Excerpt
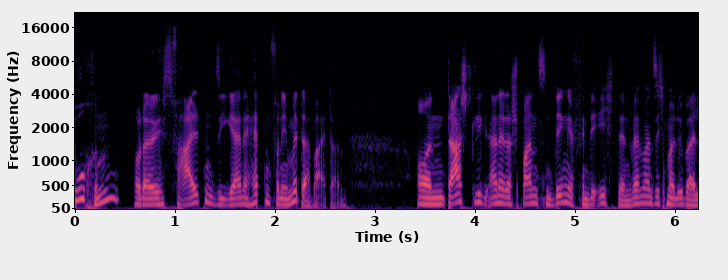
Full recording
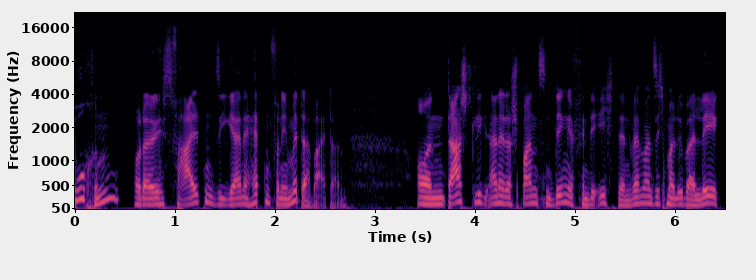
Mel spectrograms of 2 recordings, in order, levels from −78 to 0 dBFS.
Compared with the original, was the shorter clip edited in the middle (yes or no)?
no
